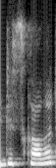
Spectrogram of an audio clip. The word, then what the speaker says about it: discovered: Oh, by the way, discovered is number one as well. Discovered. Discovered. It's just sound, vowel sound. Гласности звук поэтому тоже читается как d.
